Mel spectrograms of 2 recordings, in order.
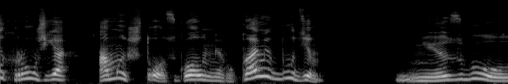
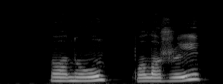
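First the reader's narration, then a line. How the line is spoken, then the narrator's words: Stern old man. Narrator (Russian): строго сказал дед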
